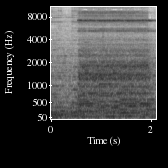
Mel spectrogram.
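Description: Video slot machine's game music, then about half a second in a loud, bright, steady ringing win sound starts and holds as a free-game win pays out and the credits count up.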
